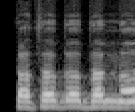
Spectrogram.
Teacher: तथ, द ध न जो है ना ये दंत से उच्चारण होता है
